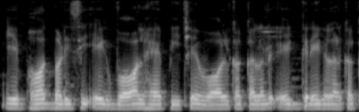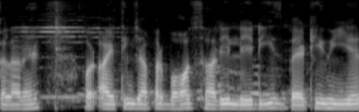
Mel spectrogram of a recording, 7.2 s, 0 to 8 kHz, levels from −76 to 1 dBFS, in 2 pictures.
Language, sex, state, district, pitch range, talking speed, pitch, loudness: Hindi, male, Bihar, Patna, 110-115 Hz, 235 wpm, 110 Hz, -20 LUFS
